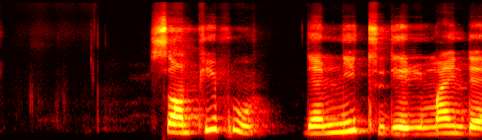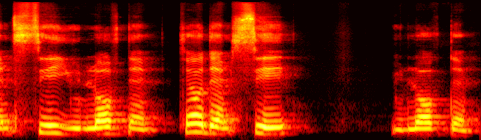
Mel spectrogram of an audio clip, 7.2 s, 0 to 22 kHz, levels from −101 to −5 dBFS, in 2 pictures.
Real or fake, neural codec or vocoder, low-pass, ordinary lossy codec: fake; autoencoder, 48 kHz, 128 numbers a frame, DAC-VAE, trained on Japanese speech; none; none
